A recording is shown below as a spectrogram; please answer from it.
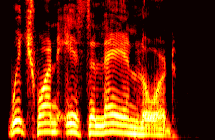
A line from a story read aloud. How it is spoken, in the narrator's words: Chella asked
